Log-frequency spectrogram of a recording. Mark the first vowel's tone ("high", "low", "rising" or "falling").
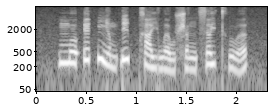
rising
